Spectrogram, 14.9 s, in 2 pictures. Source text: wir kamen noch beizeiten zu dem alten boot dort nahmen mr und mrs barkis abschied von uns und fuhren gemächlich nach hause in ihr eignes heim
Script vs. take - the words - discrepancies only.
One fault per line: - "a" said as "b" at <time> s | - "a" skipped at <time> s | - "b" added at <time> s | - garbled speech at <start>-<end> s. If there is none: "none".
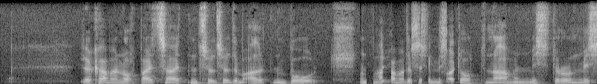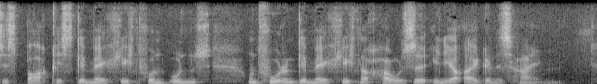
- "zu" added at 2.7 s
- garbled speech at 4.5-5.7 s
- "abschied" said as "gemächlich" at 8.4 s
